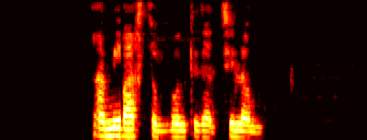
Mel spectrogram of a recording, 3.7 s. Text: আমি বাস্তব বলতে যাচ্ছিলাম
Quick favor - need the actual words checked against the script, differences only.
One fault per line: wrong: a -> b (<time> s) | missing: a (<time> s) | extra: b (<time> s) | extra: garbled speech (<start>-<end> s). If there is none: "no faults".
no faults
